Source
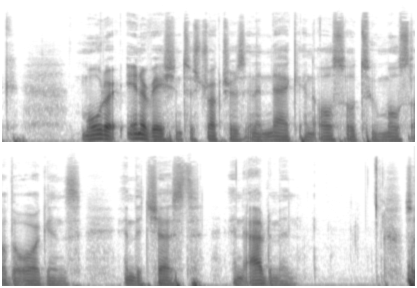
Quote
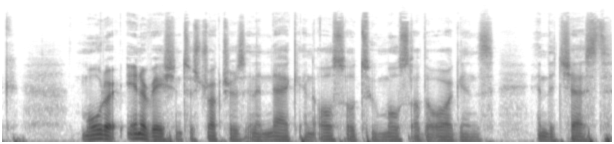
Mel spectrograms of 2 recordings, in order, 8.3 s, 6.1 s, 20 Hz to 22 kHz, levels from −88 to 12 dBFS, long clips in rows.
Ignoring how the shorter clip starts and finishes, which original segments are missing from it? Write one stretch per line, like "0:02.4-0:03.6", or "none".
none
